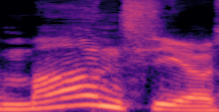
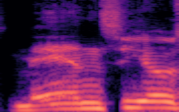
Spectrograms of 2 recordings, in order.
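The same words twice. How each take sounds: First: The first syllable sounds like 'mon'. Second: The first syllable sounds like 'man'. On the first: The speaker calls it right. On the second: The speaker calls it wrong.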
